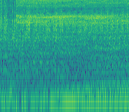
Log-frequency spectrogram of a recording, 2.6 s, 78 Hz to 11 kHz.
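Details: Nissan R32 Skyline RB20 first start after install, one charge pipe and air temp sensor missing, lifters still bleeding up: steady even idle, smooth low rumble, no knocks or misses; normal idle.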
